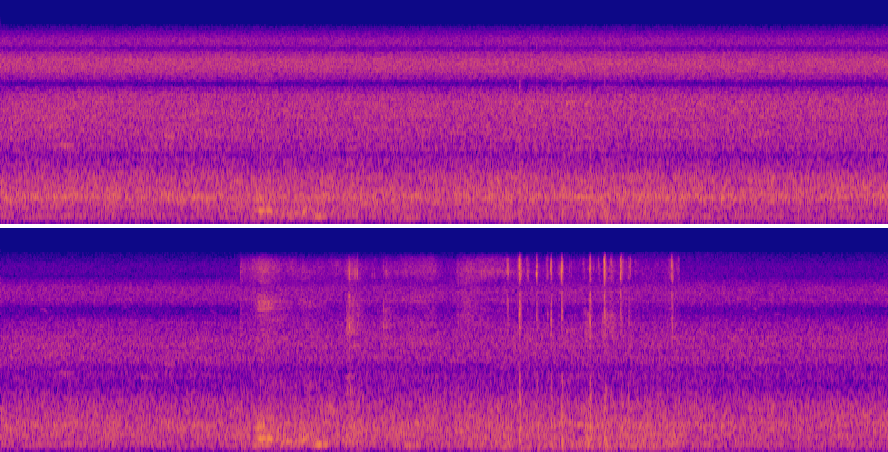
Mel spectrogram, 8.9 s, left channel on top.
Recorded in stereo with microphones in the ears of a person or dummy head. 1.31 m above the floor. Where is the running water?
35° left (ahead or behind).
